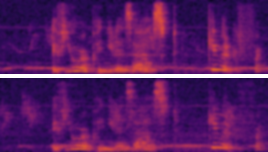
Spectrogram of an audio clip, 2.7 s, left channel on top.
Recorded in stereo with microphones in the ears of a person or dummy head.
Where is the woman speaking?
55° left (ahead or behind), 1.1 m.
